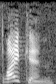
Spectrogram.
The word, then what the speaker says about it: lichen: It's Lyken. It's not lichen. It's lyken. So, okay, that was how you say it.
